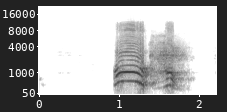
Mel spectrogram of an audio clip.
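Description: A woman's short, high-pitched vocal sound about a second in. It rises then falls in pitch and ends in a breathy burst.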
